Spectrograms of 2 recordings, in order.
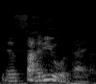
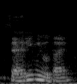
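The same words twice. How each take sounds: First: सहरी said "sahri" with an open a; correct pronunciation. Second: सहरी said "sehri" with an e sound; wrong pronunciation. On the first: Teacher giving students the correct सहरी, "sahri". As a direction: say सहरी as "sah-ri". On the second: Teacher showing students the wrong सहरी, "sehri". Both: Shown as a demonstration.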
